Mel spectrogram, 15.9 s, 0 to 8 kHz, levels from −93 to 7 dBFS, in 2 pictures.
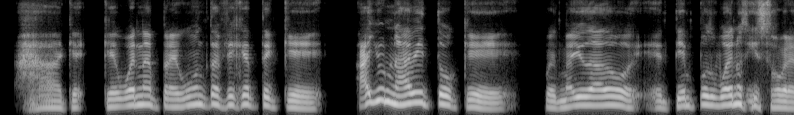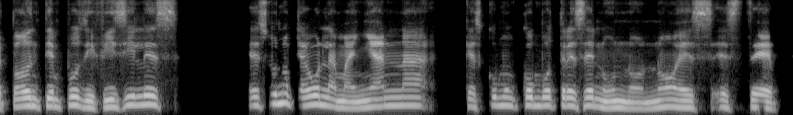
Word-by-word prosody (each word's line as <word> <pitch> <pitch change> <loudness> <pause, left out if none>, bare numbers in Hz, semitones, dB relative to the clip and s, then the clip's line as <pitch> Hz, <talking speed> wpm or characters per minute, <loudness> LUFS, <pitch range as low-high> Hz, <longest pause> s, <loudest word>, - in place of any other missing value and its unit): Ah, 130 -1 -2
qué 135 0 -5 0.2
qué 145 0 -1
buena 175 +2 +1
pregunta, 170 +7 0
fíjate, 170 -5 -1
que 120 -5 -1 0.3
hay 225 +5 +3
un 250 -6 +5
hábito 195 -5 +2
que, 115 -6 -1 0.2
pues, 130 -3 -4
me 140 +3 -1
ha - - 0
ayudado, 175 -1 +3
eh, - - -13
en 130 -3 -8
tiempos 165 - -1
buenos 185 +2 +4
y, 160 - -3
sobre 130 -3 +2
todo, 150 +5 0
en 160 -4 -1
tiempos 155 +3 0
difíciles. 150 - +1 0.7
Es 170 +4 -3
uno 205 -1 0
que - - -7
hago 180 +3 +2
en 180 - -1
la 155 - -1
mañana, 150 +7 0 0.3
que 150 - -8
es 140 - -5
como 170 0 -5
un 160 - -8
combo 170 +2 -1
3 165 -4 +1
en 165 -4 +1
1, 120 -3 0
¿no? 135 +5 -1
Es 130 -1 +1
este, 135 -4 -1
155 Hz, 160 wpm, -22 LUFS, 130-175 Hz, 0.7 s, un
